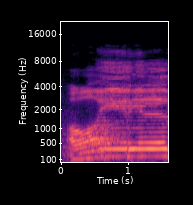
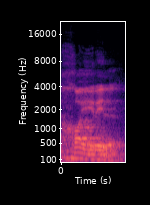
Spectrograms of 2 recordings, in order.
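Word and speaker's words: غير: Ya, jangan khairil tapi ghairil. Sambungan di atasnya ya. Itu sama juga tempatnya. Ghain dengan kha dia di atas, dekat dengan anak lidah.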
